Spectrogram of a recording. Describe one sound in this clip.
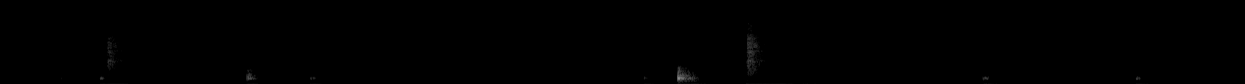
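A marker squeaks and taps faintly on a whiteboard.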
